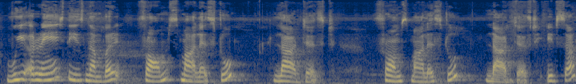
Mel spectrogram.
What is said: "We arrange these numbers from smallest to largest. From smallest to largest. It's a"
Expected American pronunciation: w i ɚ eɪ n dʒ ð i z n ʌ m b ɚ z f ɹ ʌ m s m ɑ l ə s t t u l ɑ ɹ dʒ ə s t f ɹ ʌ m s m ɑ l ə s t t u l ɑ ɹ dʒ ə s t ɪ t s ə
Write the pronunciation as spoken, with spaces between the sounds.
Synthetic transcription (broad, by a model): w i ɚ eɪ n dʒ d i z n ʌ m b ɚ f ɹ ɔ m s m ɑ l ə s t t u l ɑ ɹ dʒ ə s t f ɹ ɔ m s m ɑ l ə s t t u l ɑ ɹ dʒ ə s t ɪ t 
